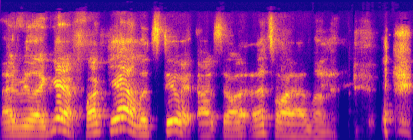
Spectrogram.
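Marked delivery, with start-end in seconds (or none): 0.5-1.9 gung-ho, raised-pitch yes; eager agreement. Acted. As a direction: jump in like you're totally sold. Imagines eagerly agreeing to idea.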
